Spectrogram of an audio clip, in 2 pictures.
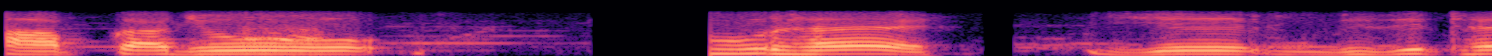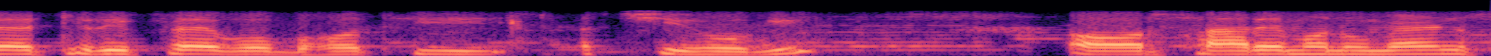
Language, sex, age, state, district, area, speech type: Urdu, female, 30-45, Delhi, South Delhi, rural, conversation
